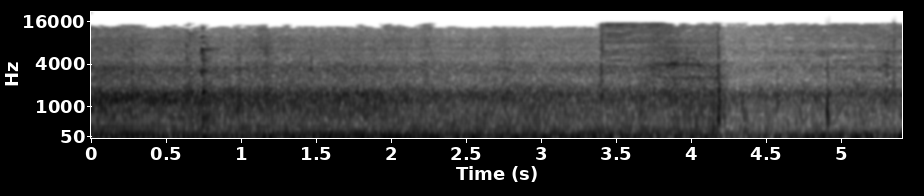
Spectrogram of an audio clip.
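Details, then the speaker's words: Jeep Cherokee XJ 4.0 after a throttle body adjustment fixing high, erratic idle: low, steady rumble at a settled speed with no surging, misses or knocks. Normal idle. "see how beautiful it is okay nice and civilized hidden Idol was shaken up nice and stabilized just by adjusting myths"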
